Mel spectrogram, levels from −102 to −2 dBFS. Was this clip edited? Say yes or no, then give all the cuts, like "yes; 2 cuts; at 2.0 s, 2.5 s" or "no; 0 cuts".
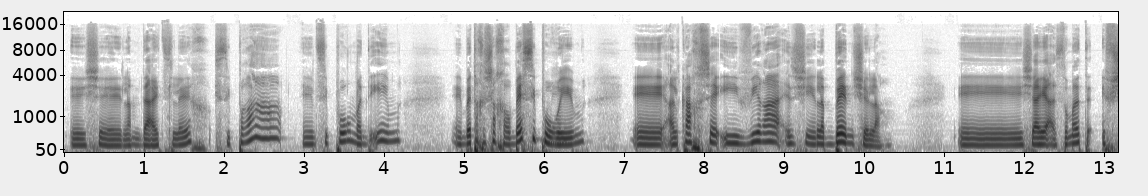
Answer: yes; 3 cuts; at 1.9 s, 3.1 s, 9.4 s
